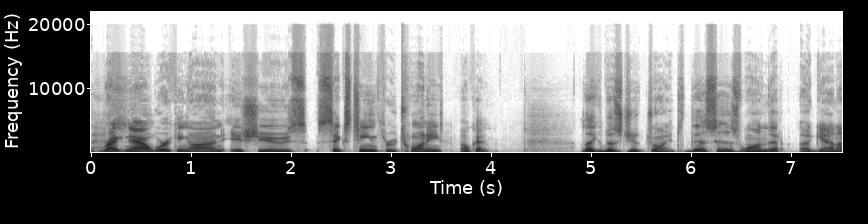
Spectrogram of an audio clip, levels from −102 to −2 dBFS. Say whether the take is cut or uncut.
cut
